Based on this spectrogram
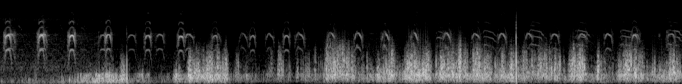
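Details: A hornero pair calls to mark territory in the Amarras del Gualeguaychú protected natural area. Two voices overlap in a dense, excited run of sharp repeated notes that speed up and tangle together, with low background rumble.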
